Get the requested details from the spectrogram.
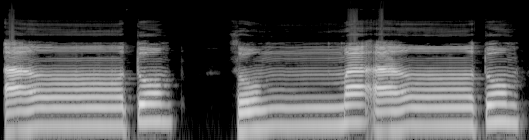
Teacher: نون ساکن کے بعد تا ہے، حروف اخفا ہے، غنہ کریں گے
